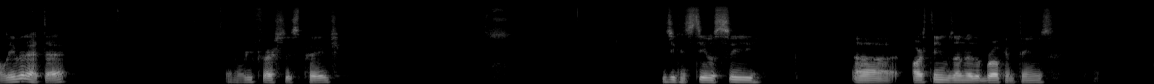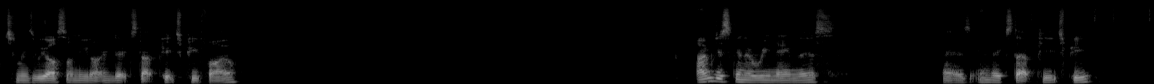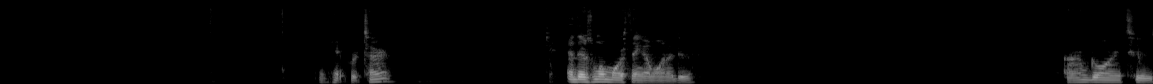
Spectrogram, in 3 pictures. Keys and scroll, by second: 0.5 super+s, 0.7 super+Tab, 2.5 super+r, 12.0 super+Tab, 21.6-23.0 typing, 24.6-25.8 typing, 27.4 typing, 30.4 super+Tab.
